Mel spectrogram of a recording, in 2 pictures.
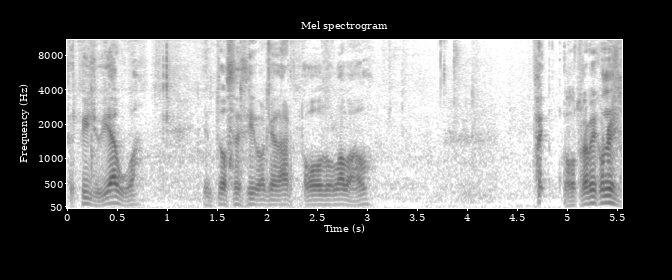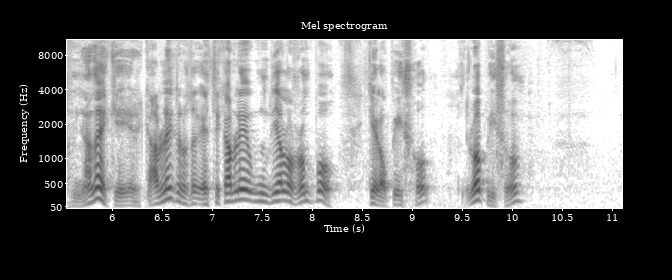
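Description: An elderly man talks calmly and close by into a microphone.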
